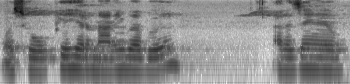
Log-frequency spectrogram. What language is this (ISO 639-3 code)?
brx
